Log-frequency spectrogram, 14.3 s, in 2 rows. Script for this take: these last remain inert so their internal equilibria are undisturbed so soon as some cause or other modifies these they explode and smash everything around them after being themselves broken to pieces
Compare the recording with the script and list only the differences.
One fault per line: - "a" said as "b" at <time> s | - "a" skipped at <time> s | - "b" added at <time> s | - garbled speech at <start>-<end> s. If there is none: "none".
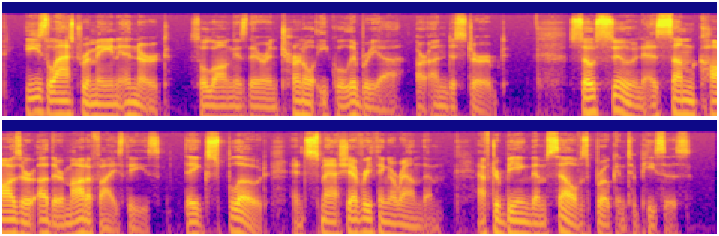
- "long as" added at 2.0 s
